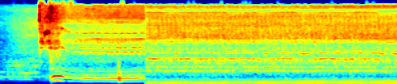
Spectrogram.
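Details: Nissan Altima after cracked exhaust manifold repair: engine catches and settles into a steady, even idle with a smooth low hum and no ticking or puffing from the manifold.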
